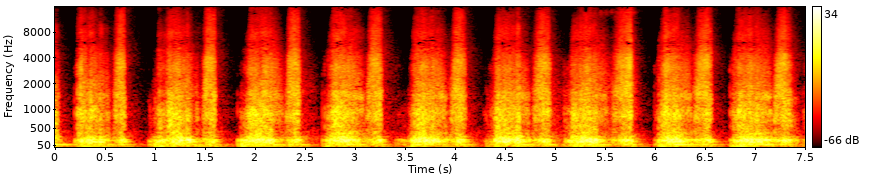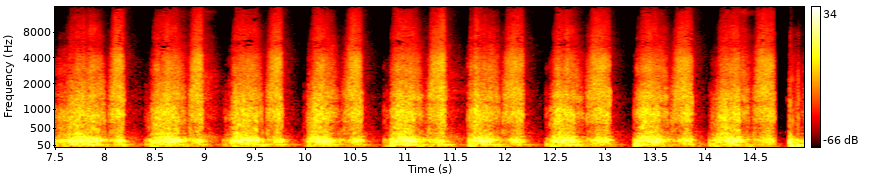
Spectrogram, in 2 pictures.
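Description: Fingertips rub and scratch slowly over a black foam microphone windscreen gripped close in both hands. The result is a steady run of muffled, low, rumbling scrape bursts, each swelling and fading in an even rhythm with brief near-silent gaps between them.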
